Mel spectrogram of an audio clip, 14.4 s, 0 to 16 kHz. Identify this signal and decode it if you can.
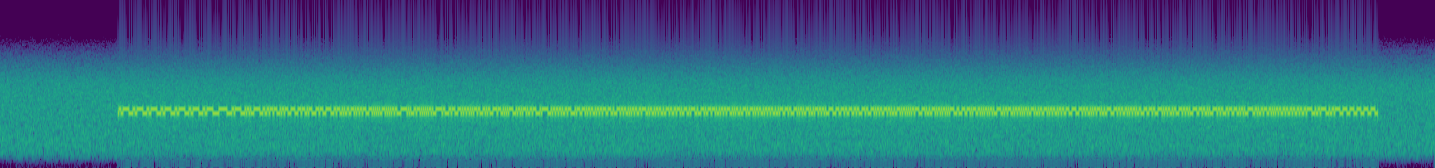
NAVTEX (SITOR-B), 100 baud, 170 Hz shift, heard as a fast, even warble, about 1360 Hz centre. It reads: ZCZC AL64 FORECAST: WIND SW 8 TO 9. SEA ROUGH. VIS GOOD. NNNN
